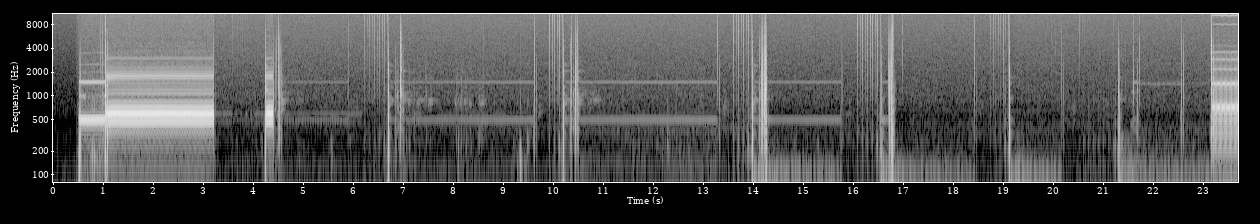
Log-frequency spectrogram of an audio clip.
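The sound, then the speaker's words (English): Electromechanical telephone exchange selectors clicking and rattling, picked up through relay microphonics on an intra-office call; a steady call tone opens, then faint irregular bursts of clicks break through near silence on the line. “you'll hear some other selectors moving, and that's the actual acoustic sound of the selectors being picked up through the rack and transferred to our call by the microphonics of relays.”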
